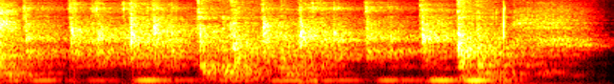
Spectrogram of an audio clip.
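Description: Computer keyboard typing: a quick run of key clicks that grows fainter toward the end.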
